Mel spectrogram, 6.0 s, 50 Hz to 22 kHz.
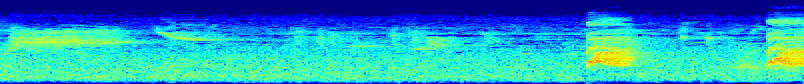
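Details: Male red-bellied woodpecker calling at Woodstock, New Brunswick, on May 3, 2025: two loud, short, harsh rolling notes near the end, about a second and a half apart. Faint thin whistles from other birds sound earlier over a steady background hiss.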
